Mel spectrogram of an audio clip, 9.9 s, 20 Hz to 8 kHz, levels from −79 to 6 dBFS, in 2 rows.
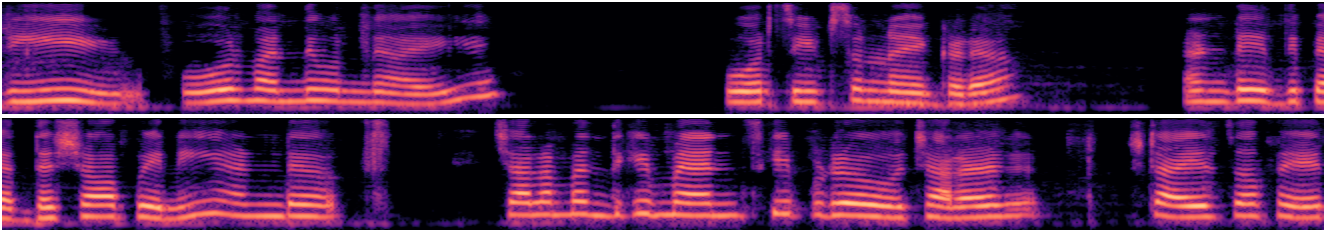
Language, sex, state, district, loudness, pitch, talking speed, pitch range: Telugu, female, Andhra Pradesh, Srikakulam, -14 LUFS, 265 Hz, 115 wpm, 235-290 Hz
